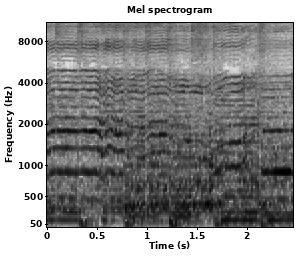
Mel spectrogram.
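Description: Live dance band playing a bachata: a lead voice singing held, wavering notes over bass, guitar and drums in a steady beat.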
